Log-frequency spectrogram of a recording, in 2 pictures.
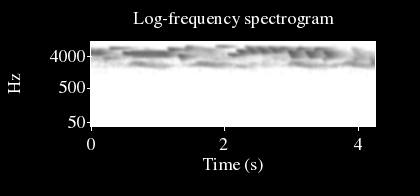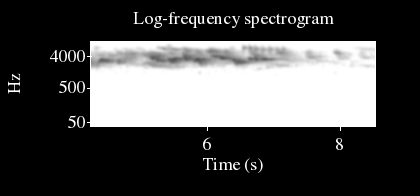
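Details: Song of a Eurasian Blackcap recorded through a homemade parabolic dish microphone: a rich, hurried warble of high twittering and slurred notes, swelling into a louder, fuller, more fluty passage near the middle before fading out.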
